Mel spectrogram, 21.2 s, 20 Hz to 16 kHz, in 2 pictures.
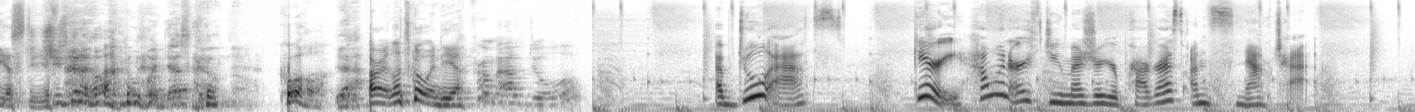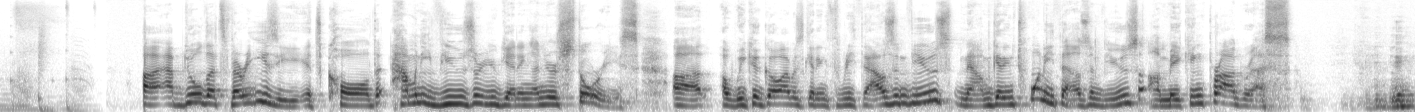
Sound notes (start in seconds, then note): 5.2 voiceover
